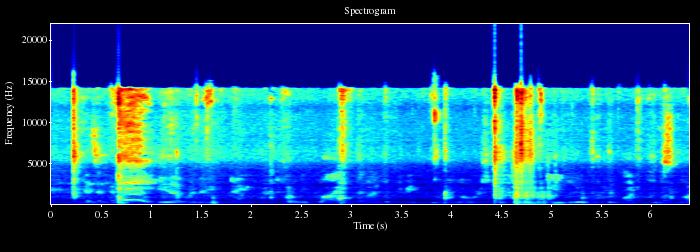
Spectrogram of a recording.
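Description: Indistinct, unclear talking in a room, with scattered clinks and knocks and two louder bursts of noise, one about a second in and one later on.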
